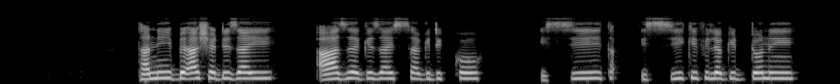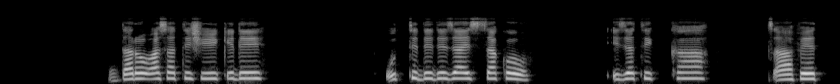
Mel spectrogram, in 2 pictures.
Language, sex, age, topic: Gamo, female, 25-35, government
